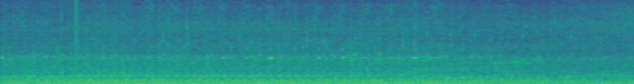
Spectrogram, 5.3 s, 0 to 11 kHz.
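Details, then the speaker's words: 2020 Volvo VNL 760 semi truck, first start in years after rebuild with new 925 CCA batteries: steady, even diesel idle with low rumble, no knocks, misses or surges; exhaust smoking slightly, but engine sounds healthy. "alrighty she started and didn't blow up so that's uh that's a start"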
